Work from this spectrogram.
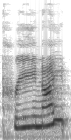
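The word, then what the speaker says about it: prehnite: do i pronounce this i think it's pronounced pre-night um but it correlates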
